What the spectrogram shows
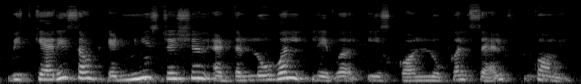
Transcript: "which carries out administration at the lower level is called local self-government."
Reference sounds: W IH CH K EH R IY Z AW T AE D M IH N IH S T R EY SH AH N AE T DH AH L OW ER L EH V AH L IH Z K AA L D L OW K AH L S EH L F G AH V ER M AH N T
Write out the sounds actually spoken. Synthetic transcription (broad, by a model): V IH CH K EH R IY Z AW T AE D M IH N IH S T R EY SH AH N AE T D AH L OW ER L EH B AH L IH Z K AA L D L OW K AH L S EH L F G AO M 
